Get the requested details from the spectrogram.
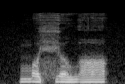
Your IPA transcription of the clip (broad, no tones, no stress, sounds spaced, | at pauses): m ɔ fʲ ɔ w ɑ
